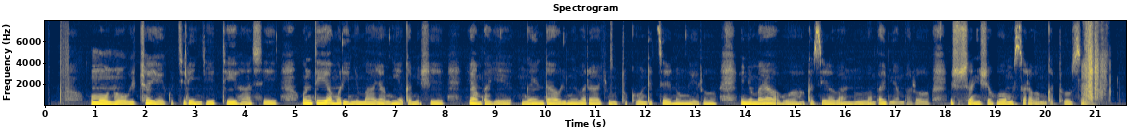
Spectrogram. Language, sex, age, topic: Kinyarwanda, female, 18-24, health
